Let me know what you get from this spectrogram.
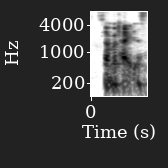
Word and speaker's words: stomatitis: Stomatitis. That's how you pronounce that.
